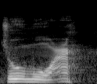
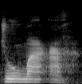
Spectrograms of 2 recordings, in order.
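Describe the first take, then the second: First: The m is followed by an u vowel. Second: The m is followed by an a vowel. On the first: "Satu bisa dibaca dengan Jumu'ah" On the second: "kalau dibaca fathah mimnya"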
